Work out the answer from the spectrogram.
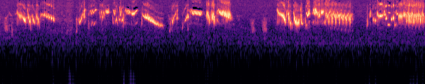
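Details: Calandra lark song, a fast tumbling stream of high chirps, sharp downslurred whistles and scratchy notes in several bursts with short gaps, over quiet background.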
